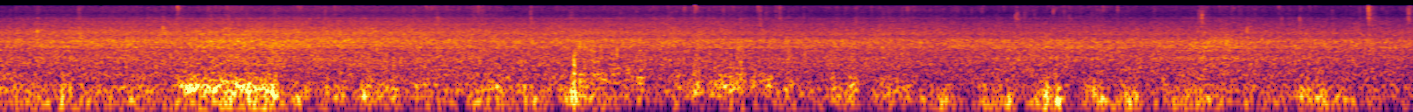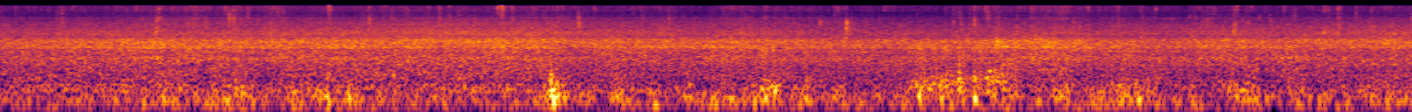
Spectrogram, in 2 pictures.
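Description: Summer thunderstorm: heavy rain falling steadily, with thunder rumbling several times, loudest a couple of seconds in.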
